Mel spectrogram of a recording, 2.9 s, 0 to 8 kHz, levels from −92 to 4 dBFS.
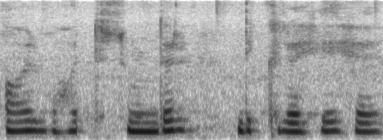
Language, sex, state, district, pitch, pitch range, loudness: Hindi, female, Himachal Pradesh, Shimla, 200 Hz, 195-210 Hz, -15 LUFS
